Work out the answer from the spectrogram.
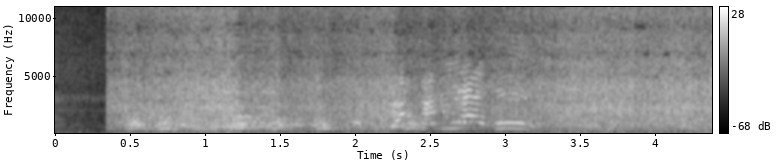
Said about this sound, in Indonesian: Arus deras langsung menghantam permukiman warga di Kecamatan Tuka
